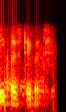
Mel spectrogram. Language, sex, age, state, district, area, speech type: Odia, male, 18-30, Odisha, Jagatsinghpur, rural, conversation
